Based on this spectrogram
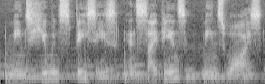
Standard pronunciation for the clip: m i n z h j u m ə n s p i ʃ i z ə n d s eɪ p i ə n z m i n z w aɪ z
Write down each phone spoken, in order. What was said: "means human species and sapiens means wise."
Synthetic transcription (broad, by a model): m i n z h j u m ə n s p i ʃ i z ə n s eɪ p i ə n z m i n z w aɪ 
